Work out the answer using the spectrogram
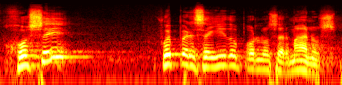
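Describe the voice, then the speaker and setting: A man, a pastor preaching a sermon at a church service, with dramatic swings in pitch and slowed words for emphasis. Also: big pitch swings.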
